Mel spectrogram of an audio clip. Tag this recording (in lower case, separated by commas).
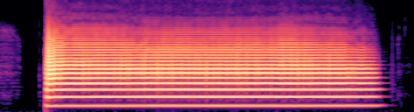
brass instrument, trumpet, music, musical instrument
